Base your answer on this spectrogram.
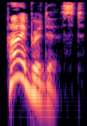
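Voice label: "hybridist", British English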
